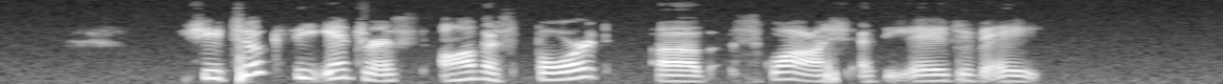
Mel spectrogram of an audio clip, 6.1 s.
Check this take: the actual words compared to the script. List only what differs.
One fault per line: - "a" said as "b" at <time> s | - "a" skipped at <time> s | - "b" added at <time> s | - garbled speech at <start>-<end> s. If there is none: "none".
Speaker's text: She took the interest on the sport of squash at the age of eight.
none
